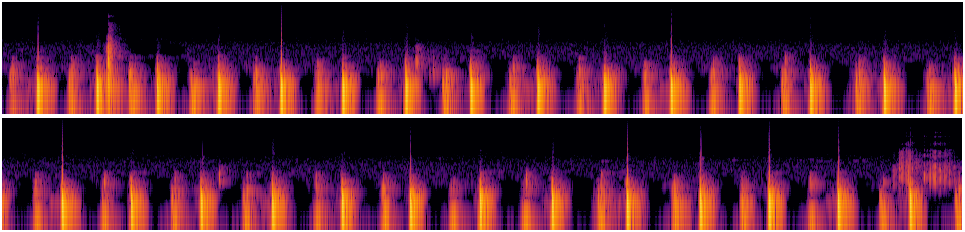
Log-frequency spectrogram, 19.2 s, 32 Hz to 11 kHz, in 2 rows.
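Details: Regular thumping heartbeat near 87 beats per minute, a little fast during recovery from exercise, with ordinary heart sounds: a normal heartbeat after exercise.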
